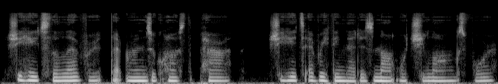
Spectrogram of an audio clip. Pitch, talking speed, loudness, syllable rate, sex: 170 Hz, 230 wpm, -20 LUFS, 6.1 syllables/s, female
